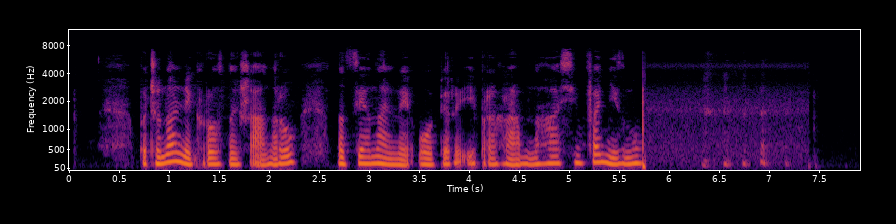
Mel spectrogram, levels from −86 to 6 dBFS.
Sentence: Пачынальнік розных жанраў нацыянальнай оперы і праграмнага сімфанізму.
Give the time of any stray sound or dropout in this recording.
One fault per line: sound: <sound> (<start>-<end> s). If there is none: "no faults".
sound: laugh (6.3-7.3 s)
